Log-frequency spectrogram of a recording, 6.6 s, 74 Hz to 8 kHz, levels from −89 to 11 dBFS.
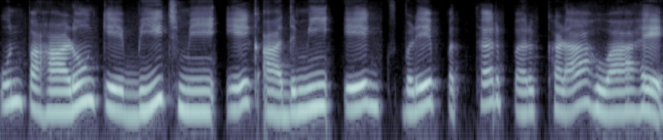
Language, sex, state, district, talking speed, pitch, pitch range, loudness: Hindi, female, Bihar, Kaimur, 125 wpm, 210 Hz, 190-240 Hz, -16 LUFS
